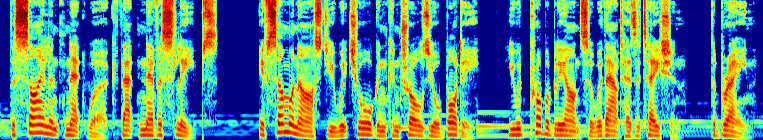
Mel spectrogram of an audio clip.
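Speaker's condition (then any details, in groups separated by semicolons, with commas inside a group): No condition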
